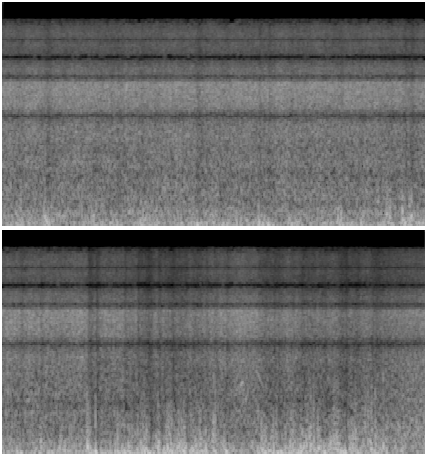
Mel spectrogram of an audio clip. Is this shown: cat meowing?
no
